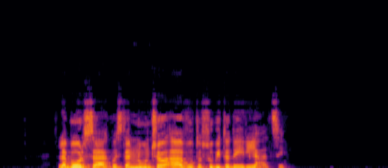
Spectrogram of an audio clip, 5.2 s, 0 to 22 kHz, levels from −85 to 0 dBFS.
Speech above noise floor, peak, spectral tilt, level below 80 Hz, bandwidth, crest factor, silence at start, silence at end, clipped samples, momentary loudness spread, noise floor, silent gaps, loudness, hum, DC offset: 65 dB; -2 dBFS; -5 dB/octave; -60 dBFS; 9.4 kHz; 18 dB; 0.8 s; 1.4 s; under 0.1%; 11 LU; -83 dBFS; none; -18 LUFS; none; under 0.1%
